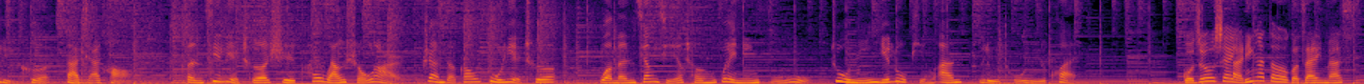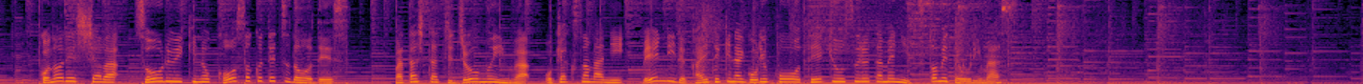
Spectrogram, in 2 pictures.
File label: departure to seoul, Train Announce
